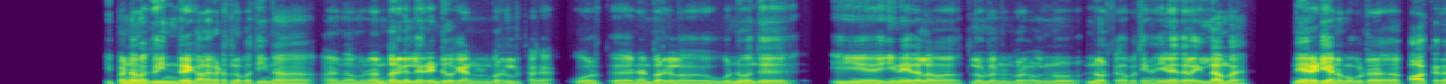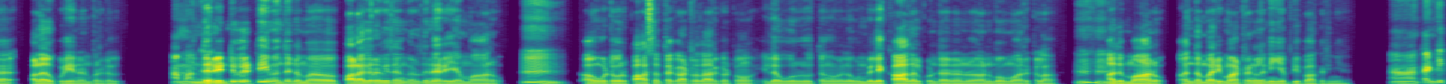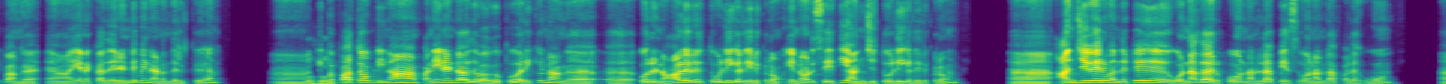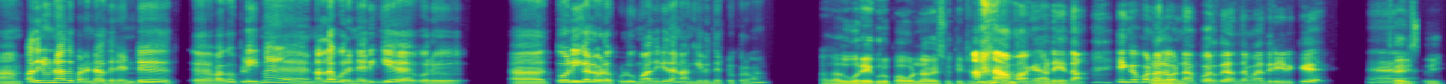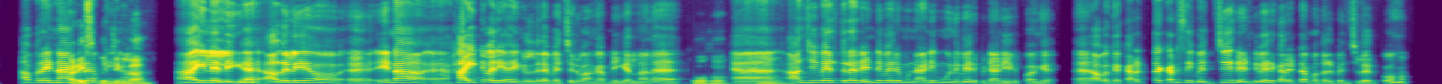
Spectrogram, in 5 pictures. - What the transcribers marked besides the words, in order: other background noise; "இணையதளத்துல" said as "இணையதள"; "பேரும்" said as "வேரு"; laughing while speaking: "ஆமாங்க, அதேதான். எங்க போனாலும் ஒண்ணா போறது அந்த மாதிரி இருக்கு"; "என்னாகுது" said as "என்னாக்குது"; laughing while speaking: "இல்லைங்க அதுலயும்"; laughing while speaking: "அ அவுங்க கரெக்ட்‌டா கடைசி பெஞ்ச், ரெண்டு பேரு கரெக்ட்‌டா மொதல் பெஞ்சுல இருப்போம்"
- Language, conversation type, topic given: Tamil, podcast, நேசத்தை நேரில் காட்டுவது, இணையத்தில் காட்டுவதிலிருந்து எப்படி வேறுபடுகிறது?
